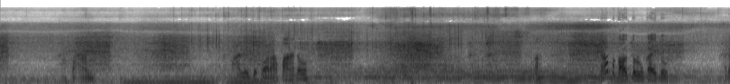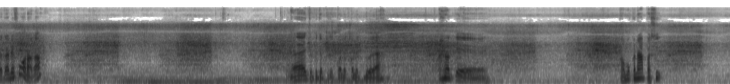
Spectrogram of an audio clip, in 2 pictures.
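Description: A large creature gives shrill, warbling calls again and again.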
